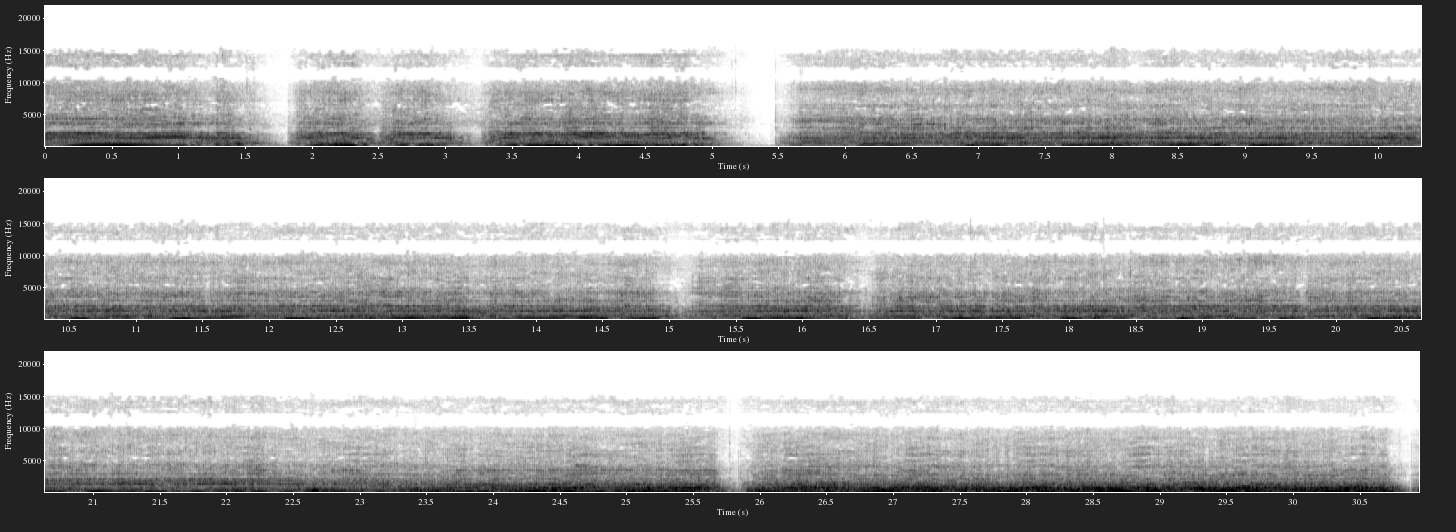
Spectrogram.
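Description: Hand-held electric stick blender running with a steady motor whine, cut off and restarted several times in the first few seconds, its pitch dipping and recovering each time. From about six seconds in it runs continuously at a lower pitch, which steps down again near the end.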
